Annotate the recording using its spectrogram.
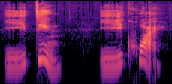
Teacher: When E is followed by a fourth tone syllable, it changes into the second tone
